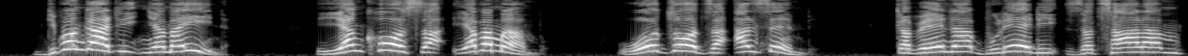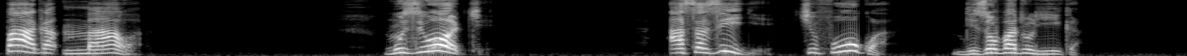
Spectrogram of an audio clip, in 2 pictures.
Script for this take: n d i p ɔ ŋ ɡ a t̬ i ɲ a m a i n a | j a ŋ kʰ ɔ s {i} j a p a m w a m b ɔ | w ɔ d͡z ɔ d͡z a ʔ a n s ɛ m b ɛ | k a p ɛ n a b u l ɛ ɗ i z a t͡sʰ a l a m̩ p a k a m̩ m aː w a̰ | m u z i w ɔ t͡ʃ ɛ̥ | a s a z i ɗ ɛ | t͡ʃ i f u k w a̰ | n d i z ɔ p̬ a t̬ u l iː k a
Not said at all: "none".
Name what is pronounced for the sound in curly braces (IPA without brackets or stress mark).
a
